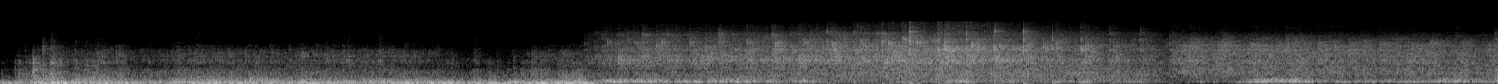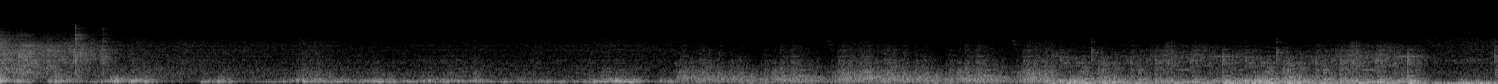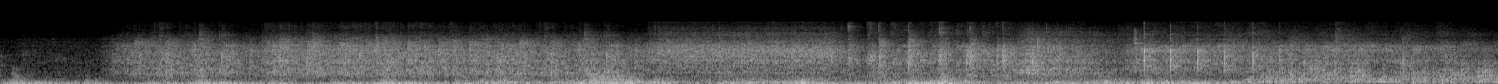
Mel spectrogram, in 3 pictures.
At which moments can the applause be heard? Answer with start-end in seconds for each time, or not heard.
5.8-16.1, 30.9-44.9.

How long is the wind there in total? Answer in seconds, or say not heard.
45 s.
